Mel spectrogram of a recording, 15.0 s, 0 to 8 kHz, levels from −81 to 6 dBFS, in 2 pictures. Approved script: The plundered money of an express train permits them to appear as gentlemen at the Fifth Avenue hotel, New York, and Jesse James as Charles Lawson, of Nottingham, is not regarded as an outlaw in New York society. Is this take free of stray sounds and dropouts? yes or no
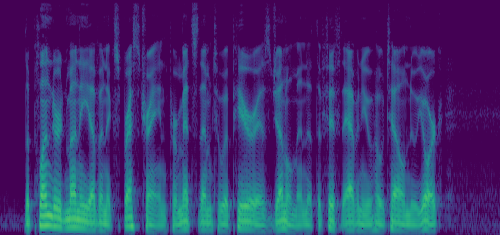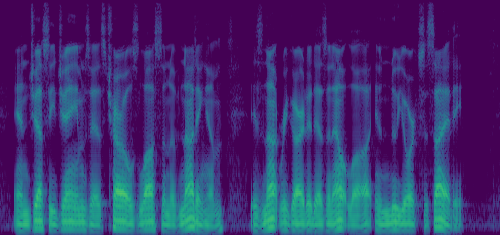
yes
